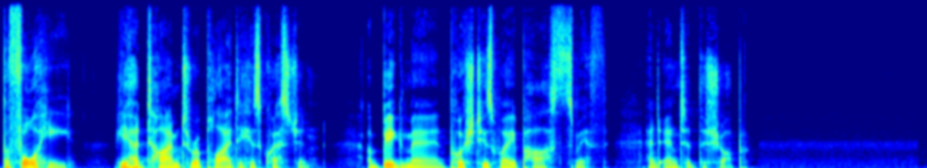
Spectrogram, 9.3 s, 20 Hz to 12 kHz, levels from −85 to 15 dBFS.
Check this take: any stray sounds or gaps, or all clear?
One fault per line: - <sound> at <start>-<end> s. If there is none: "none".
none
